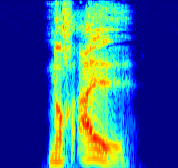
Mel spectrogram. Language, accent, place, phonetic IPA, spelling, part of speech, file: German, Germany, Berlin, [nɔxˌal], nochall, conjunction, De-nochall.ogg
- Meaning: 1. namely 2. however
